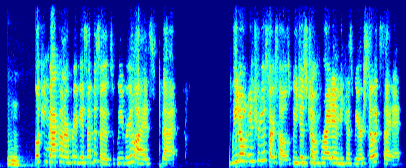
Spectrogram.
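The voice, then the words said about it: American accent. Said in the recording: “I have the American accent.”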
